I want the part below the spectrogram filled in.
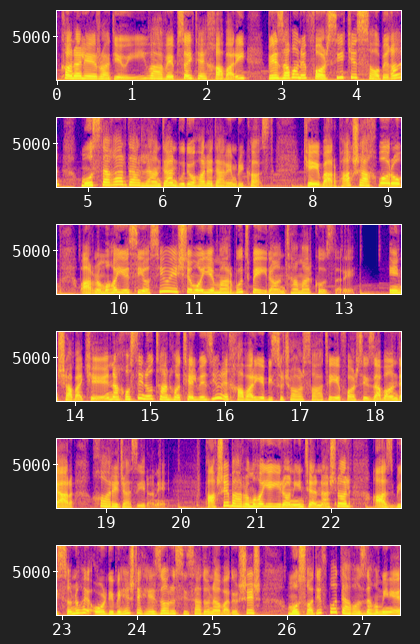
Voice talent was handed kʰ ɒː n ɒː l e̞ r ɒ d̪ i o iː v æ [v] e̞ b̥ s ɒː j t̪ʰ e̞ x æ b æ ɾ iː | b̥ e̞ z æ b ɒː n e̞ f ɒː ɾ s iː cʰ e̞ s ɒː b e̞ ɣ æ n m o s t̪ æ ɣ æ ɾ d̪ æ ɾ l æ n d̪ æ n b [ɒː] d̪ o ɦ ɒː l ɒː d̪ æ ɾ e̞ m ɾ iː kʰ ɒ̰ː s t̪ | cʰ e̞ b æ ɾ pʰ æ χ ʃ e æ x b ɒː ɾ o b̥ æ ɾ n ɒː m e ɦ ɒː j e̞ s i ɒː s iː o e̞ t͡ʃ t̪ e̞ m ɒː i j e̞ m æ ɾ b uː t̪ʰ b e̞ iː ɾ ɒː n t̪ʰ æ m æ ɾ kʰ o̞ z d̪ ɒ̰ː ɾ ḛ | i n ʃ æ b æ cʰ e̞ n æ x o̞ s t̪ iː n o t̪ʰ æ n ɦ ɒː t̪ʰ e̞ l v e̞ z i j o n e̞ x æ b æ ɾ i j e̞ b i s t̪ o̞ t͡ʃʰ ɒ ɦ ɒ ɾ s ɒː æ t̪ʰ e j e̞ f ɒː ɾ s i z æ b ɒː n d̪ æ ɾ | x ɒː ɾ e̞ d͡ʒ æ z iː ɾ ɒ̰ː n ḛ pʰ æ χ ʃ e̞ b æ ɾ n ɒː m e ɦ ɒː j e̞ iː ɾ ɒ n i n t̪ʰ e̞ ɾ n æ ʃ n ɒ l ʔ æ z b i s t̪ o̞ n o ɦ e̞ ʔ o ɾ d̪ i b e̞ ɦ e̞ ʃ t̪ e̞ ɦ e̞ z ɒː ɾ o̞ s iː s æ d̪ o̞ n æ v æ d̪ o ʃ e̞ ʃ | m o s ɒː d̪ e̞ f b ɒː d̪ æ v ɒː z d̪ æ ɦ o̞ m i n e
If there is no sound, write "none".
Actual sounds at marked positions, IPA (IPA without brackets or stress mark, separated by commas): v, uː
